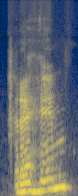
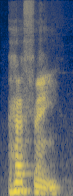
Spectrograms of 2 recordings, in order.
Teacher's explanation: o H, que era do árabe, muda-se em F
